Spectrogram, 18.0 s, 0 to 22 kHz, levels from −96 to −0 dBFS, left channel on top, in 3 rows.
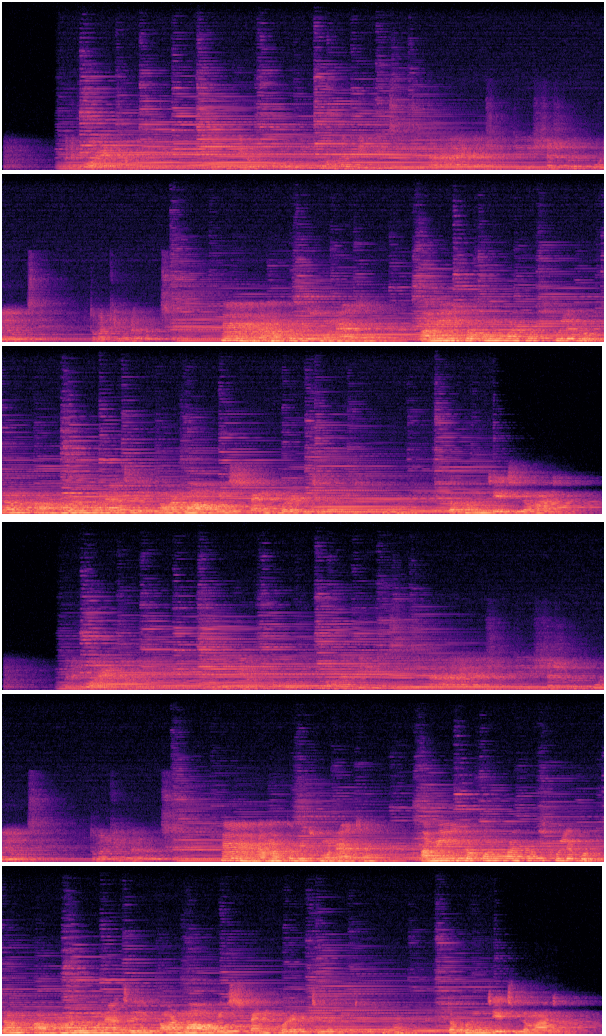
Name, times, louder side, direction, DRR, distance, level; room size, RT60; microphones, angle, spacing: Harp, 0.5-17.0, left 1 dB, 90° left, 1.2 m, -32 dB
voice 1, 0.6-6.5 6.9-7.8, equal, 20° left, -5 dB, 0.8 m, -33 dB
voice 2, 8.2-16.1 16.5-17.6, right 2 dB, 30° right, 0 dB, 0.5 m, -21 dB
4.7 x 2.5 x 3.4 m, 1.5 s
head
